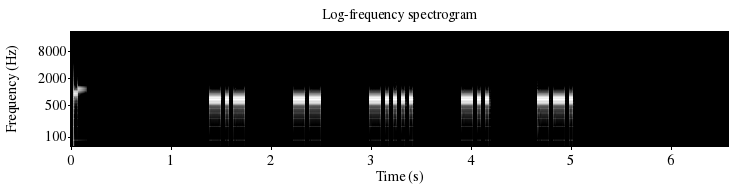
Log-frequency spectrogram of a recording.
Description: Morse code, heard as a keyed tone, about 30 wpm, spaced as for 14 wpm, 700 Hz. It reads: KM6DG
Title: USA Call Signs - 4x Character Spacing - 30wpm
